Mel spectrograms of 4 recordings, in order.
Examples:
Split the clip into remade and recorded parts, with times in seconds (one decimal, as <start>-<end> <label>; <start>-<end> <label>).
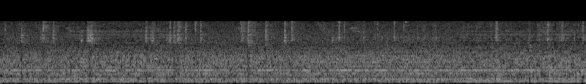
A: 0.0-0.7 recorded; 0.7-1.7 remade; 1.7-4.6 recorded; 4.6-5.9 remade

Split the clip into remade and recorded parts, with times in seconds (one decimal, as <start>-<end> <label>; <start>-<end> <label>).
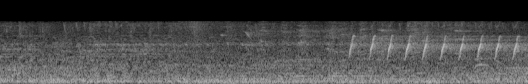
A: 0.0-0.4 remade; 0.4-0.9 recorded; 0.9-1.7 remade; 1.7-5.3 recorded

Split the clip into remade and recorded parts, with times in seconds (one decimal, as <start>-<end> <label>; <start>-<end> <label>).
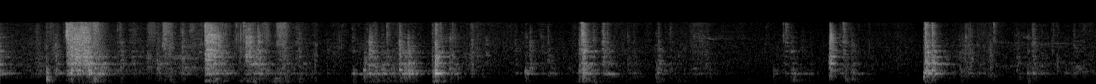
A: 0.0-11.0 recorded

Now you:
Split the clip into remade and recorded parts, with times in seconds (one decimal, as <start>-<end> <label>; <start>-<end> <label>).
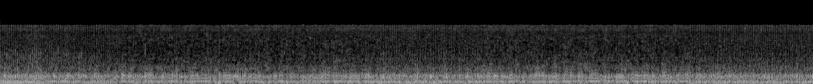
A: 0.0-1.2 recorded; 1.2-3.8 remade; 3.8-4.8 recorded; 4.8-6.9 remade; 6.9-8.1 recorded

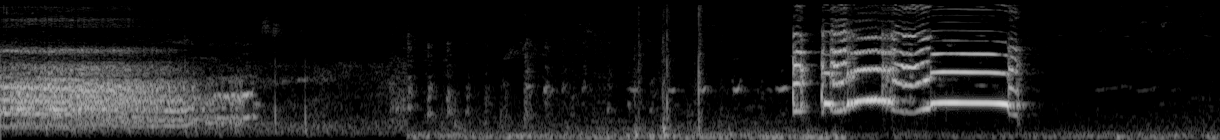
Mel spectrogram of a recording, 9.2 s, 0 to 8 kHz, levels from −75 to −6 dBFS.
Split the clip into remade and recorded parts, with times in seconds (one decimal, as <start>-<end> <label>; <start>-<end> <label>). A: 0.0-9.2 recorded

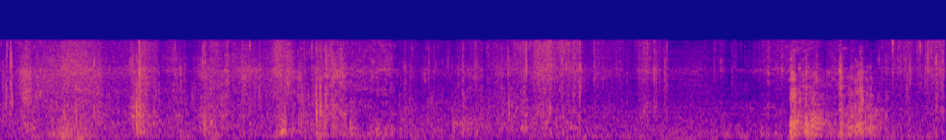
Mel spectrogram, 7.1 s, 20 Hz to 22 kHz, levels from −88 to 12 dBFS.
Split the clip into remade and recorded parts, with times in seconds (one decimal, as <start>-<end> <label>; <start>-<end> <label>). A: 0.0-2.4 recorded; 2.4-3.0 remade; 3.0-5.4 recorded; 5.4-6.6 remade; 6.6-7.1 recorded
